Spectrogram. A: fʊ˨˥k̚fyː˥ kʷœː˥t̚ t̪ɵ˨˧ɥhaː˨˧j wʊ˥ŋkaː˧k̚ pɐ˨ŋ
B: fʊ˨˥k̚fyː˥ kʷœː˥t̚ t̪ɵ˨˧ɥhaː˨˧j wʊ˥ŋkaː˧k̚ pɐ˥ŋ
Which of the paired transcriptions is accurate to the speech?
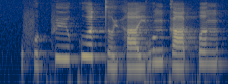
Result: B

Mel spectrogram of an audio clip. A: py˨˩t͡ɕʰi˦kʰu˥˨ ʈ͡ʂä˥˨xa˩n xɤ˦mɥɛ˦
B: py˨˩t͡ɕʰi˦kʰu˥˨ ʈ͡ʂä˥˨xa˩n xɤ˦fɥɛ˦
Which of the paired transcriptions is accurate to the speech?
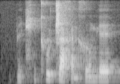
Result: A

